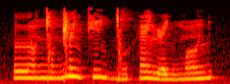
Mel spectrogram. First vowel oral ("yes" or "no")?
no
